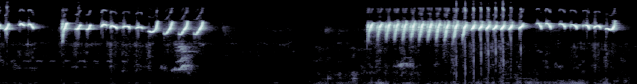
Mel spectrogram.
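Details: High, rapid twittering of a sunbird (local five-colour sunbird of southern Vietnam), played as a glue-trap lure: a rolling run of sharp notes with down-slurs, a silent gap, then a long dense trill and slurred whistles.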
